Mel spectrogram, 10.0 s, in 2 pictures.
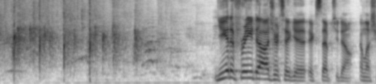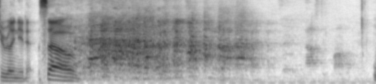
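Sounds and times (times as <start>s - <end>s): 
audience applause: 0.0s - 2.5s
speech: 2.8s - 6.4s
laughter: 5.9s - 9.7s.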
